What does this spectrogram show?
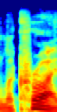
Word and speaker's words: LaCroix: no Grace it's pronounced Lacroix there's no n in the spelling and she'd say oh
